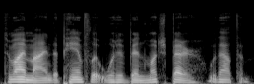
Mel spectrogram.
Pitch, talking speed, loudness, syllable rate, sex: 105 Hz, 280 wpm, -21 LUFS, 6.1 syllables/s, male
